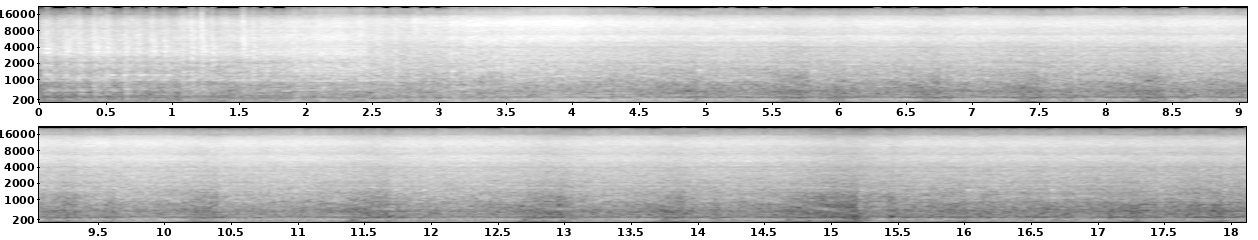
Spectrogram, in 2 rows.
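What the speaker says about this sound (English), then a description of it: "We got the car running for the first time in over 30 years." A Pontiac Fiero engine runs for the first time in over 30 years, loud and close. It revs up briefly, then settles into a rough, pulsing idle with an uneven rhythm.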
